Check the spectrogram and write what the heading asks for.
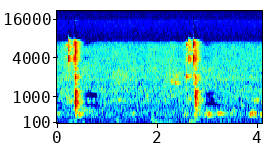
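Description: Computer mouse clicking: two quick clicks about a third of a second in, and another quick pair near three seconds.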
